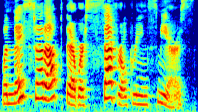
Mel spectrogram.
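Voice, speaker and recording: A woman telling a children's storybook tale expressively and clearly, as if to young children. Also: high-pitched, sing-song, unhurried, pushed and bright. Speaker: storyteller, preschool teacher and voice actress. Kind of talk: animated children's storybook narration.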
